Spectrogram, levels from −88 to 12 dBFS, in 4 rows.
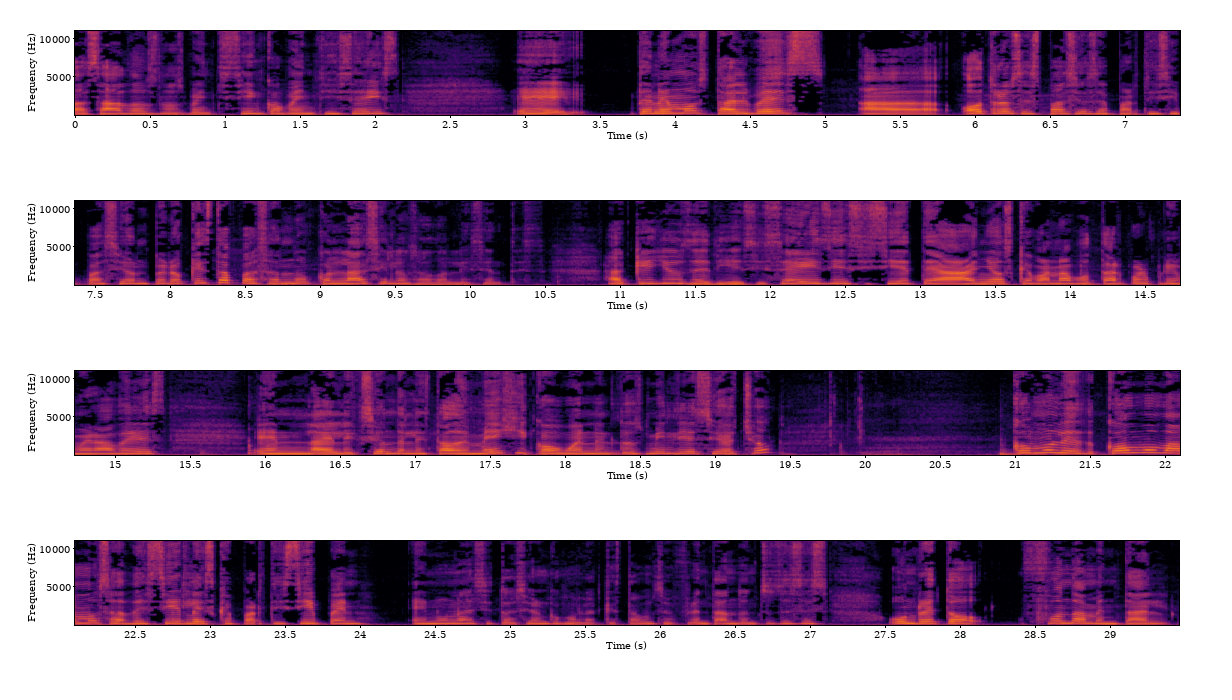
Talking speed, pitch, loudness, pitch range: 135 wpm, 225 Hz, -24 LUFS, 210-250 Hz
